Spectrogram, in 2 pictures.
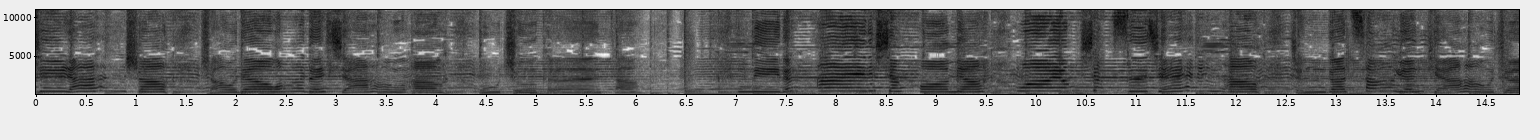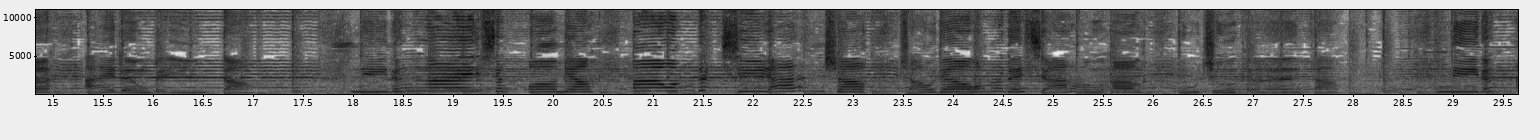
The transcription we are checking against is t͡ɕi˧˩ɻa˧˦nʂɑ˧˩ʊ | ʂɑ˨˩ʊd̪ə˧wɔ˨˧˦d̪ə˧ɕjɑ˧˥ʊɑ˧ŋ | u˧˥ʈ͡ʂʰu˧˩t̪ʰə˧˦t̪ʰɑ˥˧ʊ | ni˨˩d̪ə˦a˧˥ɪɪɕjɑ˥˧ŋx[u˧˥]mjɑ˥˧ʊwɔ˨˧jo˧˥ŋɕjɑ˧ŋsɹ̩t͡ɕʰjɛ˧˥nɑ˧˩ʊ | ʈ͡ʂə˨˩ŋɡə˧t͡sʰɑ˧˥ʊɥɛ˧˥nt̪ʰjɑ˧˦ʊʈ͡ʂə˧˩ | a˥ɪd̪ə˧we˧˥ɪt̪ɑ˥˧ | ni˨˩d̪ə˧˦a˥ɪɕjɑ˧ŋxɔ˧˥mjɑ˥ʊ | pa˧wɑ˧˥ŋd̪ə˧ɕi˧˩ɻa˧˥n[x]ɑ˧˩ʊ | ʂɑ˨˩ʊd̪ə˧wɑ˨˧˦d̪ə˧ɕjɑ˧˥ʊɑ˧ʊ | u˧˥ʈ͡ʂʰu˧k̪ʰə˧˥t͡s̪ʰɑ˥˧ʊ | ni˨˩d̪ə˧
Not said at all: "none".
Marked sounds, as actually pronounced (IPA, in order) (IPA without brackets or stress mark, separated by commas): ɔ˧˥, ʂ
